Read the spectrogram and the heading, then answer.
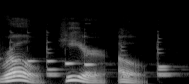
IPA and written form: ˈhɪəroʊ (hero)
